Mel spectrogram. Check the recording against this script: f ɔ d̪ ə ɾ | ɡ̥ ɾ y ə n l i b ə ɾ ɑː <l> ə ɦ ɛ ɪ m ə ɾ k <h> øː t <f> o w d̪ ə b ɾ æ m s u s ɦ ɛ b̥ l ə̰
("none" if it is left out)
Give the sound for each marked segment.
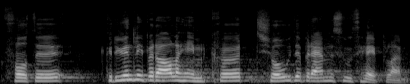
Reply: l, χ, ʃ

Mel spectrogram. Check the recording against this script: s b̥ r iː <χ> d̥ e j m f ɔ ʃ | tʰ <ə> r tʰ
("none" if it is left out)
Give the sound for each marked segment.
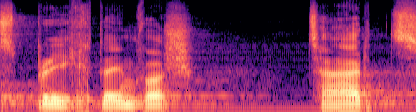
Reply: χ, a

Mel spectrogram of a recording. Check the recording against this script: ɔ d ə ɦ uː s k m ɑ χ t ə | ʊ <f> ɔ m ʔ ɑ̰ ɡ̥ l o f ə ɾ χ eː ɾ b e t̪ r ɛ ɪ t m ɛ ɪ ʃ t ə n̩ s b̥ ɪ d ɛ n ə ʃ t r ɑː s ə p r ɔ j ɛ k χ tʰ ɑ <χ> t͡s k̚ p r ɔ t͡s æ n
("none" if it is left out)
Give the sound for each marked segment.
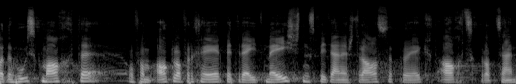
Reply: f, χ

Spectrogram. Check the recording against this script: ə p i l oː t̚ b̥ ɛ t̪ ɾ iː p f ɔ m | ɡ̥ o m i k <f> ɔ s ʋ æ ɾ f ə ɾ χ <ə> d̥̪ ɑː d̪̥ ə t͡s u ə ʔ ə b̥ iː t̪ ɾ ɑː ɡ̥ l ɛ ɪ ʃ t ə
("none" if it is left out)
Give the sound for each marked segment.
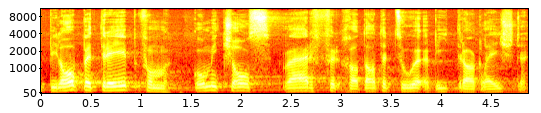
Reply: ʃ, ɑ

